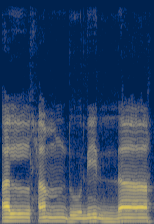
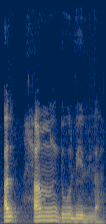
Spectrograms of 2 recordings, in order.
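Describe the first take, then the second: First: "alhamdulillah" slow, the lam flowing; correct recitation. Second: "Alhamdulillah" with the lam held and stopped; wrong recitation. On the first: Teacher showing the right way, slow flowing lam. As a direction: let the l of "alhamdulillah" run on. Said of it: "Seharusnya al". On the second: Teacher demonstrating the mistake, held lam. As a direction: choke the l in "Alhamdulillah". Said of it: "Maka keliru". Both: Shown as a demonstration.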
